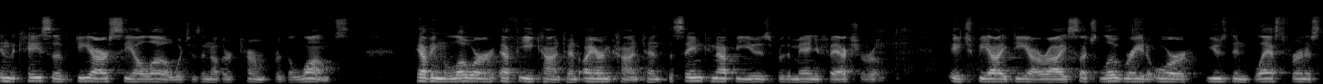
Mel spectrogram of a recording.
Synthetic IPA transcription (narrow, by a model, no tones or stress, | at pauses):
ɨ̃nðɨkʰeɪsʌvdiɑɹsiɛlˠoʊwət͡ʃɨzɨnʌðə˞tʰɜ̃˞ɱfə˞ðəlʌ̃mps | hævɪ̃ŋloʊə˞ɛfikʰɑ̃ntʰɛ̃ntaɪə̃˞nkʰɑ̃ntʰɛ̃nðɨsẽɪ̃mkʰænɑt̚b̥ijʉzd̥fə˞ðɨmæ̃njɨfæk̚t͡ʃə˞ʌv̥ | eɪt͡ʃb̥iaɪdiɑɹaɪsʌt͡ʃloʊɡɹeɪɾə˞jʉzdɨ̃nblæstfɜ˞nɨs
